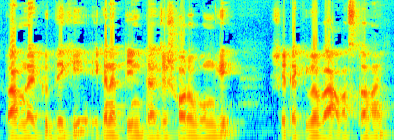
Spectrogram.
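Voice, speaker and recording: A man with a fairly low voice, a native Marma speaker, teaches a language lesson over a shared screen. He explains patiently and pauses often to hesitate between points. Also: level tone.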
